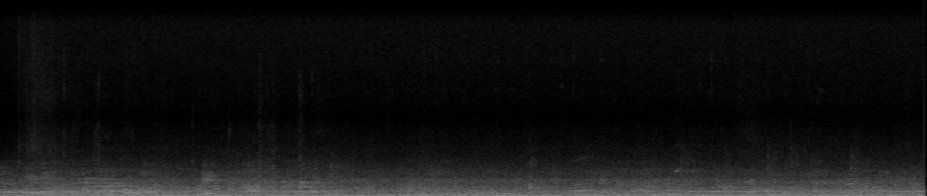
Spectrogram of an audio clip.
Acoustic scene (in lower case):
crowded indoor space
